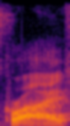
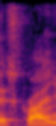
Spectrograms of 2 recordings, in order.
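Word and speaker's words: scri: And that's denoted with a script I, and it's pronounced scry. So that's an old standard in the literature. So that's something that distinguishes someone who's in from someone who's out. If you say scry, you're in.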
